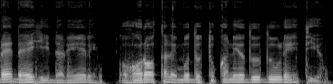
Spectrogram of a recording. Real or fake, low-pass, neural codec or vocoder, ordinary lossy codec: fake; none; vocoder, 44.1 kHz, 128 mel bands, Pupu-Vocoder; none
